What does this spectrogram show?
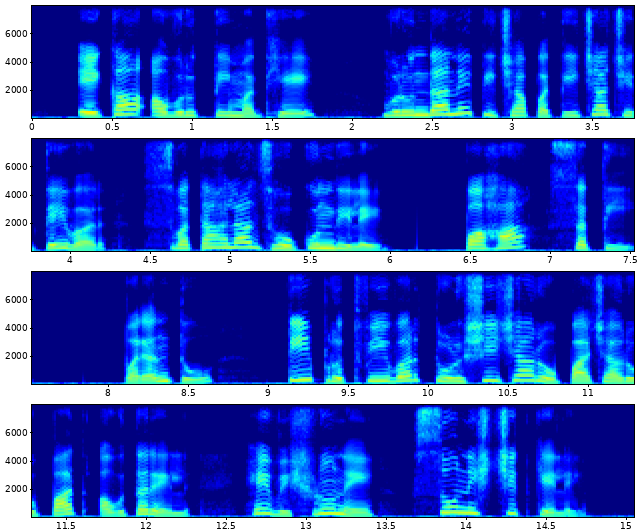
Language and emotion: Marathi, neutral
